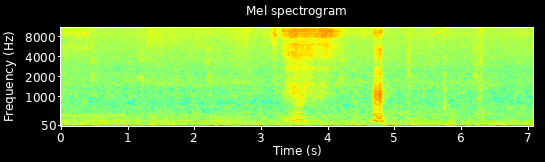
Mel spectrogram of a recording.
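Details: Dog in deep sleep: two brief nasal snorting snores over a low steady room hum; loud snoring.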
